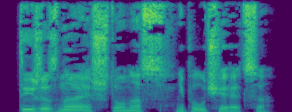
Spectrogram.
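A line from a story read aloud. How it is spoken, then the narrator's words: Sighing. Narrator (Russian): вздохнул он, понимая гнев дочери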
